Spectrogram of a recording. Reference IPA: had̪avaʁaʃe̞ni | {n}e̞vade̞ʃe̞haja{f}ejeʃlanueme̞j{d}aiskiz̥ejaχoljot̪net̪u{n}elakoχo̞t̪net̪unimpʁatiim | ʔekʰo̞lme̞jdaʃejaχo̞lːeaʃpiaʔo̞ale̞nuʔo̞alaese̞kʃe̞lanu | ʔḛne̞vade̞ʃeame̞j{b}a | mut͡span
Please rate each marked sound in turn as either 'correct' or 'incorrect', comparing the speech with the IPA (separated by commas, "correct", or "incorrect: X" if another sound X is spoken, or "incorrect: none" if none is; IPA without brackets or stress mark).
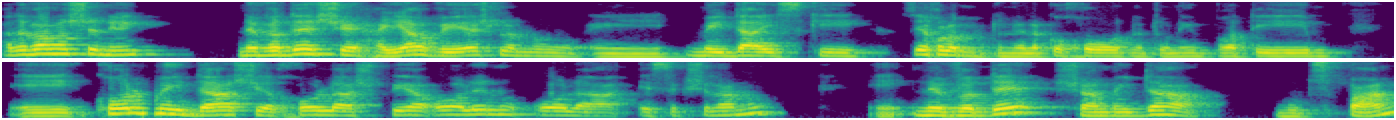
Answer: correct, incorrect: v, correct, correct, incorrect: d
